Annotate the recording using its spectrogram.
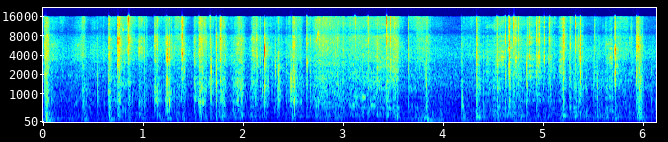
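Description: Clear plastic toy packaging crinkling and crackling with many quick irregular clicks as it is handled, busiest in the first few seconds.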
